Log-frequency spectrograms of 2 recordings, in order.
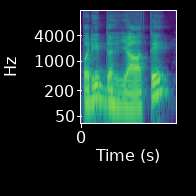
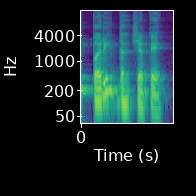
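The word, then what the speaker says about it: परिदह्यते: So it is not paridahate, it is not paridahyate, it is simply paridhyate. Paridhyate. Simple as that. Okay. Just again, I wanted to mention this because a lot of times I've seen a confusion is in this pronunciation.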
